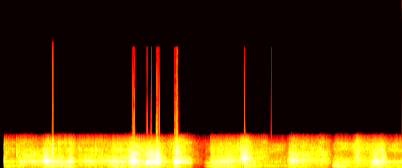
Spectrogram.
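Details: Border Terriers in a tug-of-war contest, one barking too much before losing grip; rough, noisy growling bursts lasting one to three seconds, separated by brief silences, with a few sharp clicks.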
